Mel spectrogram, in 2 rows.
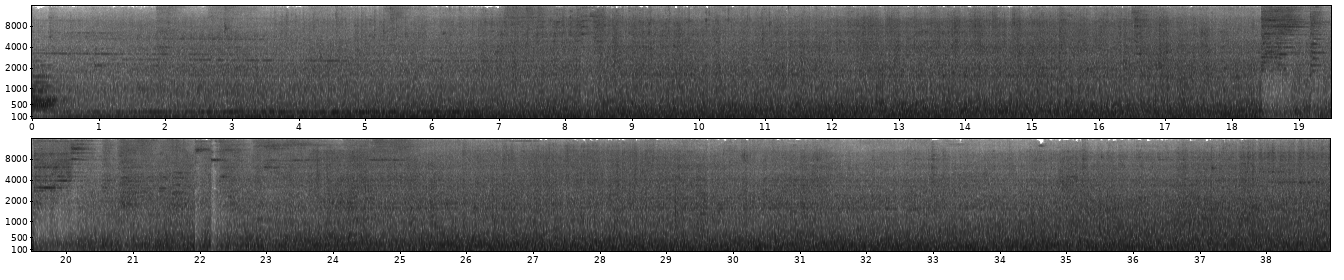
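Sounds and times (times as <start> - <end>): train wheels rumbling on rail: 0.0 - 38.9
high wheel squeal: 0.4 - 5.6, 18.4 - 23.7
clickety-clack over rail joints: 1.8 - 38.9.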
